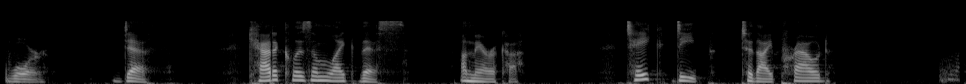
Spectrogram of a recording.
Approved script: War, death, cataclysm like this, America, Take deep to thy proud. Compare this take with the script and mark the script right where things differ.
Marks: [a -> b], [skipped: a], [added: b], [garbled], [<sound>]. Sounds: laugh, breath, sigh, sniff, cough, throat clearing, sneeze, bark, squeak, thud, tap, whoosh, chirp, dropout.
War, death, cataclysm like this, America, Take deep to thy proud. [laugh]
